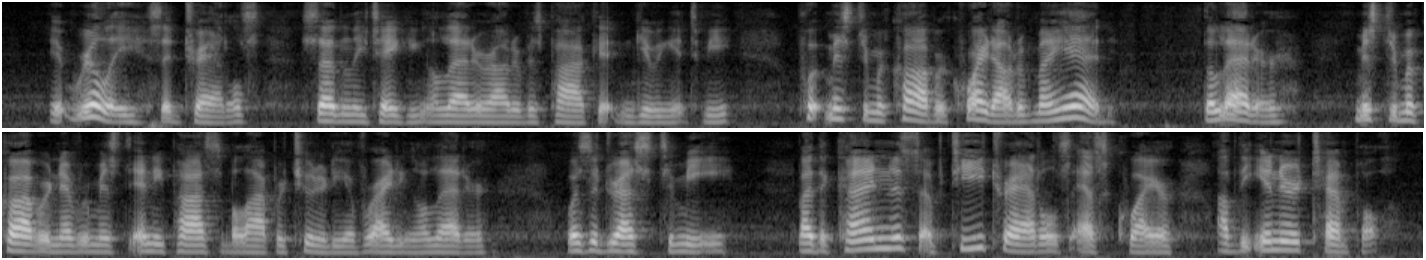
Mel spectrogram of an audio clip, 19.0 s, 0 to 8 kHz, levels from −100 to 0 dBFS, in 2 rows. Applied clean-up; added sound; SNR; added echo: none; none; none; none.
